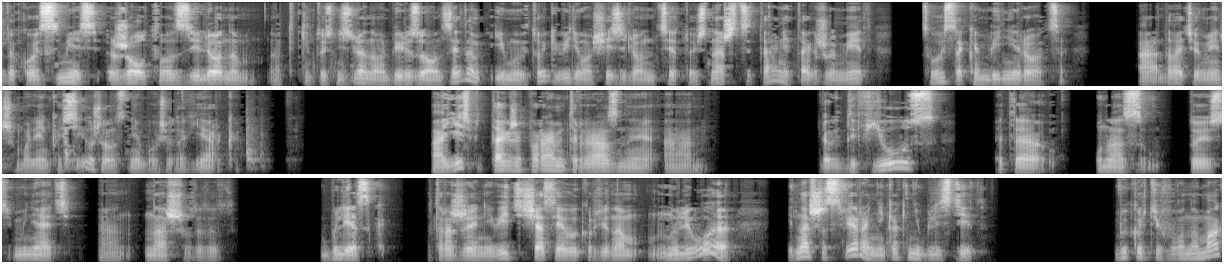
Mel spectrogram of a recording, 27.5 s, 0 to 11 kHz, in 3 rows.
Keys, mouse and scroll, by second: 0.1 shift+middle click, 0.3 middle click, 0.5-1.1 scroll, 1.1 scroll, 1.2 shift+middle click, 2.3 middle click, 3.2 middle click, 3.3 scroll, 5.0 scroll, 6.5 middle click, 6.9 middle click, 7.0 middle click, 7.3 middle click, 7.4 middle click, 7.6 middle click, 8.5 scroll, 10.6 click, 11.3 scroll, 12.4 middle click, 13.3 middle click, 17.2 click, 22.8 click, 23.2-23.6 scroll, 26.5 click.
